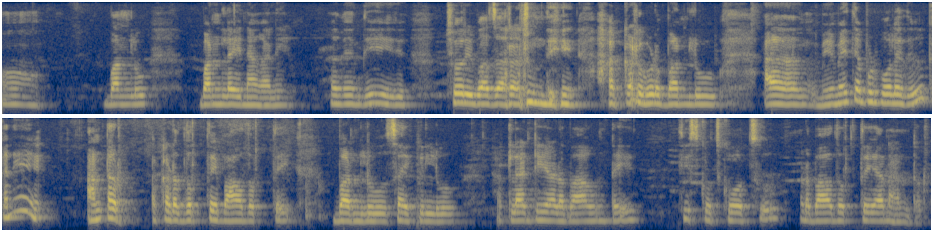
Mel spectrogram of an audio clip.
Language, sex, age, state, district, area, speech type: Telugu, female, 60+, Telangana, Hyderabad, urban, spontaneous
